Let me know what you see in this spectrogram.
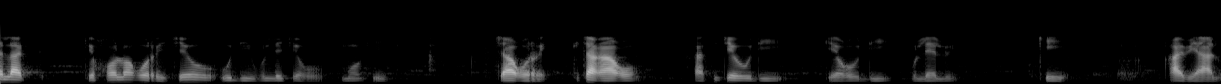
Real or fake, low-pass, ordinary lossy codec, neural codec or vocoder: real; 3.6 kHz; none; none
